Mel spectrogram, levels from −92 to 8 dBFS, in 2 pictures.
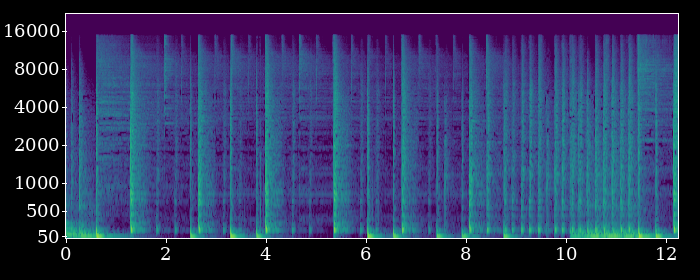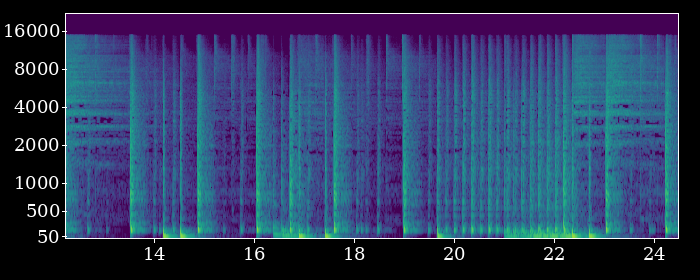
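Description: Music with HE-AAC compression damage throughout: treble is likely rebuilt by band replication, sounding gritty and metallic, nothing above 14.9 kHz, which fits a low bitrate near 24 kbps.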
